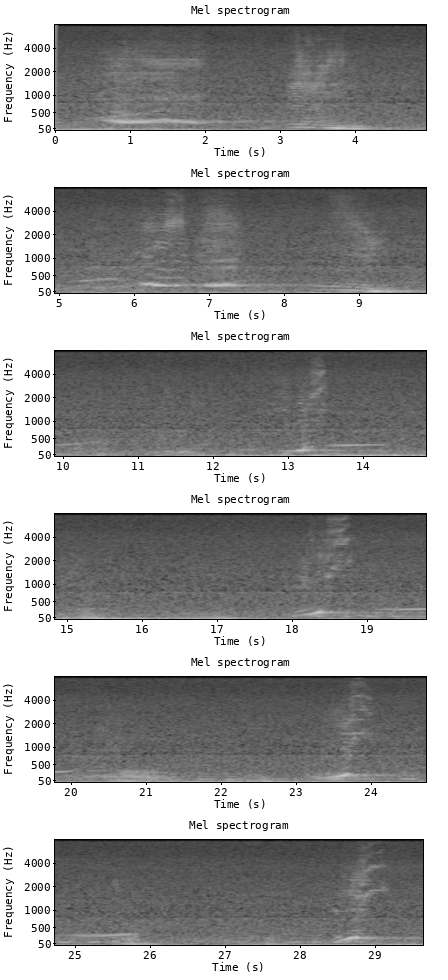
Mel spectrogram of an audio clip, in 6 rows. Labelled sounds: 1.2	1.9	humpback whale, 2.4 to 3.0 kHz
3.1	3.5	humpback whale, 1.1 to 1.5 kHz
6.2	6.7	humpback whale, 1.3 to 3.3 kHz
7.1	7.4	humpback whale, 0.90 to 1.0 kHz
18.4	18.8	humpback whale, 3.0 to 6.8 kHz
23.6	24.0	humpback whale, 1.0 to 4.6 kHz
28.6	29.2	humpback whale, 1.3 to 3.9 kHz

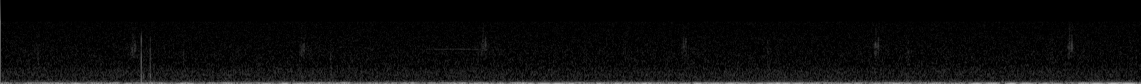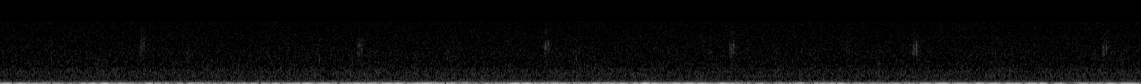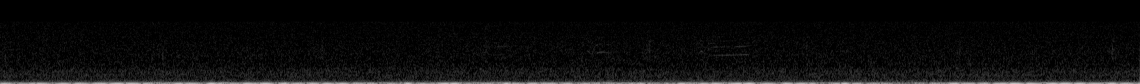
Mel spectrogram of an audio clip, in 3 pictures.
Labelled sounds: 4.3	4.7	killer whale, Bigg's (transient), 1.9 to 2.0 kHz
29.9	30.3	killer whale, Bigg's (transient), 1.4 to 1.6 kHz

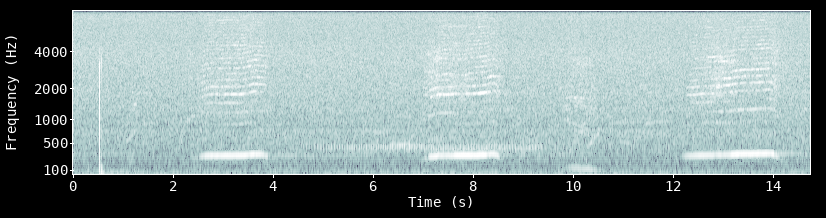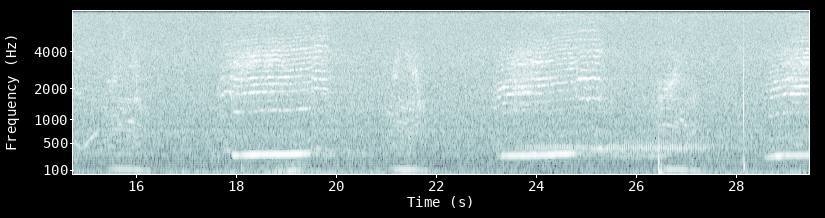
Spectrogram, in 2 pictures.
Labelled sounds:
2.6	3.9	humpback whale, 1.5 to 6.9 kHz
7.1	8.5	humpback whale, 1.7 to 2.7 kHz
9.8	10.2	humpback whale, 1.5 to 1.7 kHz
12.3	14.0	humpback whale, 1.2 to 6.2 kHz
15.8	16.1	humpback whale, 1.5 to 1.7 kHz
17.7	19.8	humpback whale, 1.2 to 4.5 kHz
20.5	20.9	humpback whale, 2.0 to 2.1 kHz
23.2	25.4	humpback whale, 1.5 to 5.2 kHz
26.5	27.0	humpback whale, 0.80 to 1.1 kHz
28.7	29.4	humpback whale, 1.8 to 2.5 kHz

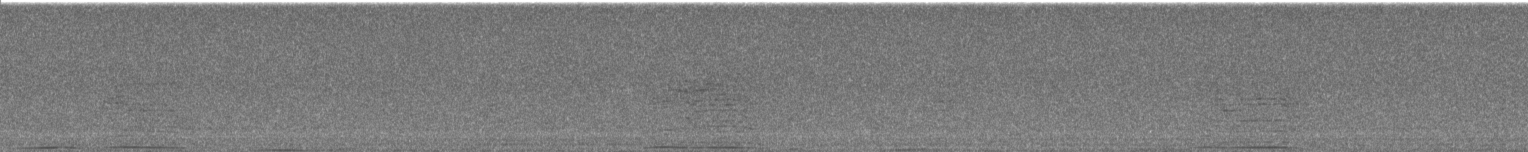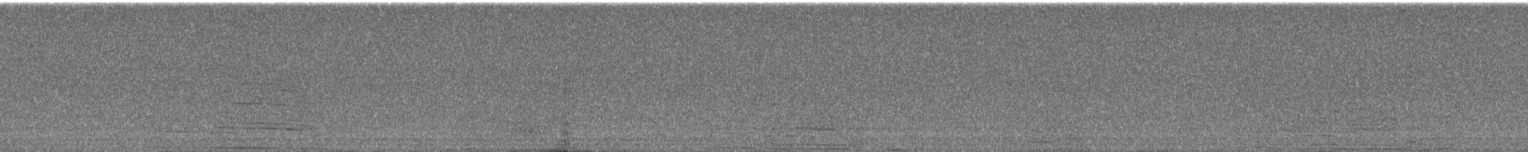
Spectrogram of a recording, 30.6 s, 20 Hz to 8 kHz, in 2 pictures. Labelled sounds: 23.2	23.7	humpback whale, 1.2 to 1.3 kHz

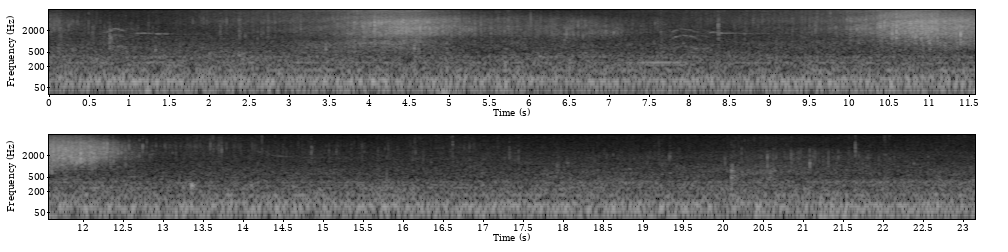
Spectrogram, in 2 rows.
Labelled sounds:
0.6	1.6	killer whale, Bigg's (transient), Gulf of Alaska transient, 0.57 to 2.4 kHz
7.7	8.9	killer whale, Bigg's (transient), Gulf of Alaska transient, 1.1 to 2.4 kHz
13.9	14.9	killer whale, Bigg's (transient), Gulf of Alaska transient, 1.7 to 2.8 kHz

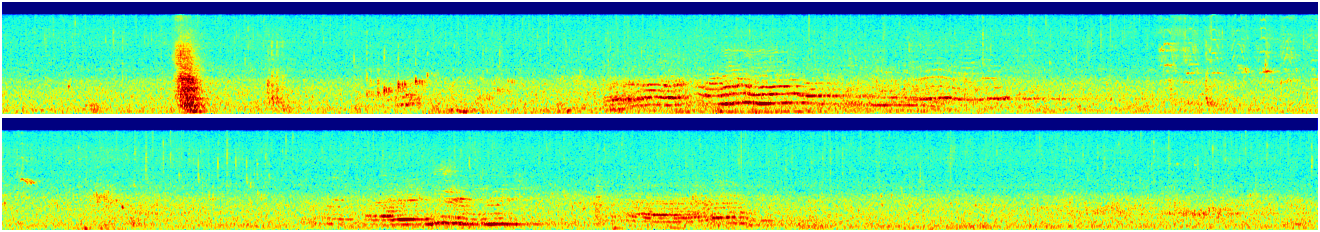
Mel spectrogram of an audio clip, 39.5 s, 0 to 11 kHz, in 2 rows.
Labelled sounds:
10.8	11.2	humpback whale, 2.7 to 2.9 kHz
11.5	11.8	humpback whale, 2.5 to 2.7 kHz
13.8	14.2	humpback whale, 0.97 to 1.1 kHz
17.3	18.0	humpback whale, 1.2 to 3.2 kHz
18.5	18.8	humpback whale, 1.3 to 1.7 kHz
20.0	20.3	humpback whale, 1.5 to 1.9 kHz
21.1	21.4	humpback whale, 0.78 to 1.2 kHz
26.2	26.6	humpback whale, 1.1 to 2.8 kHz

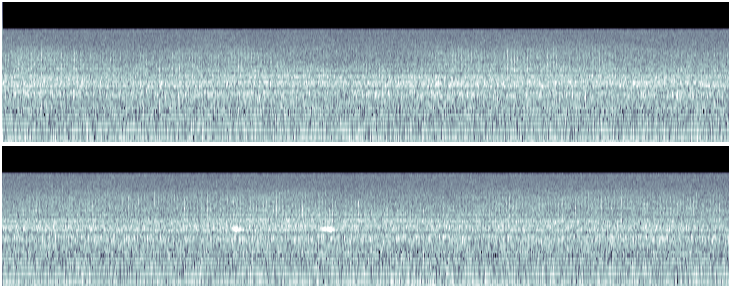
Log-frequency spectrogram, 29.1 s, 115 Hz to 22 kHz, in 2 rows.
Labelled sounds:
20.9	21.2	humpback whale, 0.90 to 1.1 kHz

